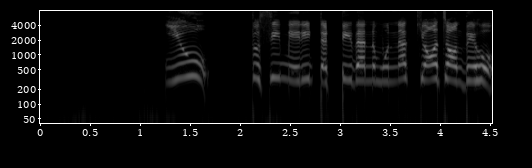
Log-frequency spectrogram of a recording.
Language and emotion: Punjabi, disgusted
